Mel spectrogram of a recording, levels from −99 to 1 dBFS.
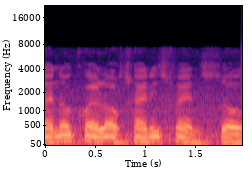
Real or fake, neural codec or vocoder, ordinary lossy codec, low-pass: real; none; none; 7.2 kHz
